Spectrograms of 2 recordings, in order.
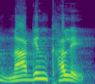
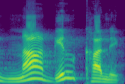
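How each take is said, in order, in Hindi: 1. पहला शब्द बिना रुके एक ही शब्द की तरह बोला जाता है। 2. 'na' और 'gin' के बीच एक विराम है।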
